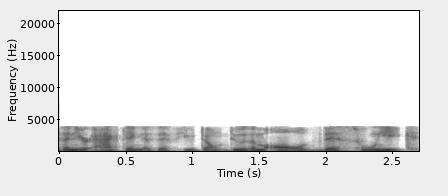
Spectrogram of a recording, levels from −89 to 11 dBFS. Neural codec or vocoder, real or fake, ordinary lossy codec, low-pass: codec, 16 kHz in and 24 kHz out, 1 kbps, XY-Tokenizer; fake; AAC, 16 kbps; 7.2 kHz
